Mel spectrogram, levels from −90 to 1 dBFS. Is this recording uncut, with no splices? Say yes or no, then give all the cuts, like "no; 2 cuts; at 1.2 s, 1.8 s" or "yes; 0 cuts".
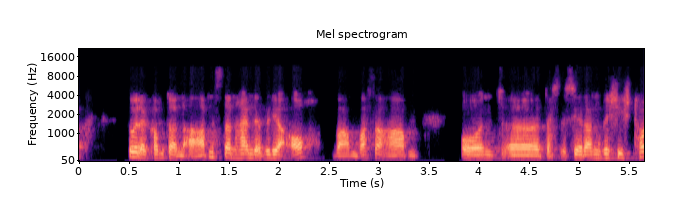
no; 1 cut; at 3.6 s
